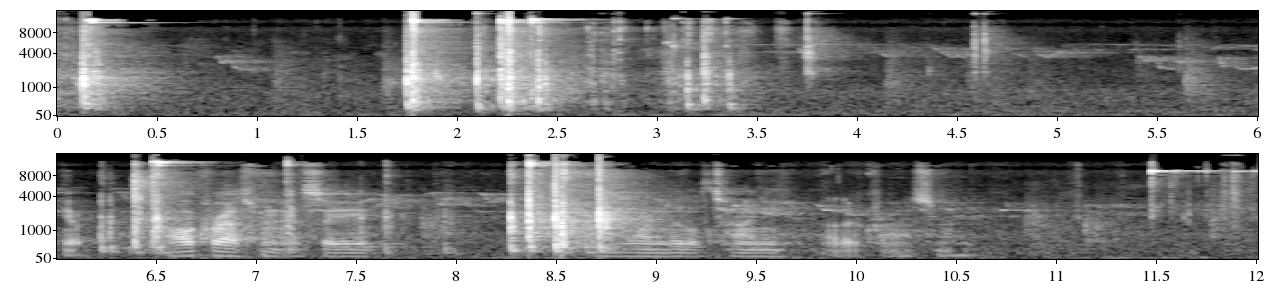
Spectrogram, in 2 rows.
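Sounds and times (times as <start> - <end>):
metal sockets clinking: 11.4 - 12.0.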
